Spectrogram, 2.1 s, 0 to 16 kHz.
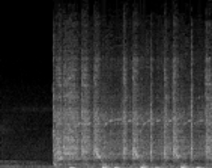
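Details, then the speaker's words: KTM Duke 250 motorcycle started after sitting about two months unused: silence, then the engine catches abruptly and runs with uneven, lumpy pulses on a rough first start; hard starting, cause not confirmed. "Puri तरह से डर चुका था यार की मेरी bike को पता नहीं क्या हो गया यार स्टार्ट नहीं हो रही है"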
